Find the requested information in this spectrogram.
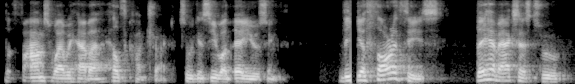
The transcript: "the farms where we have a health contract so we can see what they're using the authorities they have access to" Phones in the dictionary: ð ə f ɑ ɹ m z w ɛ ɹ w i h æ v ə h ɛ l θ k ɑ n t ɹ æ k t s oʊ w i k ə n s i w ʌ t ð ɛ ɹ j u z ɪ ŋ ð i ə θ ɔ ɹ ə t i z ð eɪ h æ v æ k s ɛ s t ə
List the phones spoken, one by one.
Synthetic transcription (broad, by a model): ð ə f ɑ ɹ m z w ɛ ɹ w i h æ v ə h ɛ l θ k ɑ n t ɹ æ k t s oʊ w i k ə n s i w ʌ t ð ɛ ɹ j u z ɪ ŋ ð i ə θ ɔ ɹ ə t i z ð eɪ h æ v æ k s ɛ s t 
